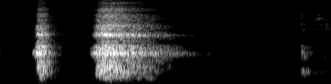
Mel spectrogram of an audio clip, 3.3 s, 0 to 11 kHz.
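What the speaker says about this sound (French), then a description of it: "Puis on prend une inspiration profonde. Expirons 3 fois et pause." Two deep breaths during a breathing meditation: a short sharp intake, then a long, breathy exhale that trails off, followed by silence and a faint soft breath at the end.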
